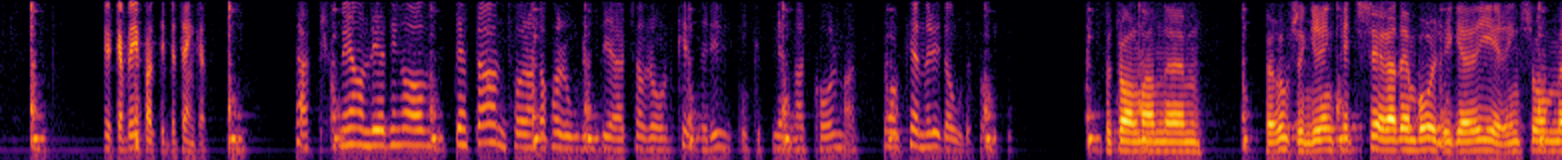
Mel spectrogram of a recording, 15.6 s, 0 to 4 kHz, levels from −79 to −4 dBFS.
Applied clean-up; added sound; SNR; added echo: neural mask model RNNoise.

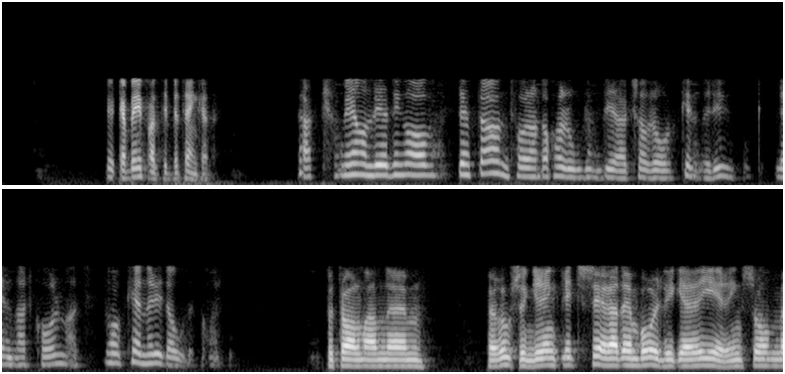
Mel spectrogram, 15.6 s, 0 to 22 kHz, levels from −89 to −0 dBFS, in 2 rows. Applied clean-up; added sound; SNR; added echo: neural mask model DeepFilterNet 3.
